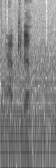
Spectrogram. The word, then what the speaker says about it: Abcde: it's ABCD or was Abka? What? Some somebody named their kid Abka, but it was spelled ABCDE.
